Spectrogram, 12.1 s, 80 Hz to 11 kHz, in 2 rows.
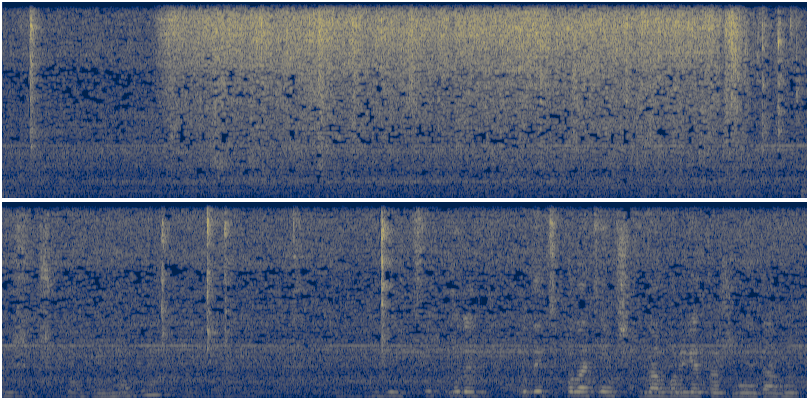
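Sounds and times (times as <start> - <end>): water running into sink: 1.2 - 5.7.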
